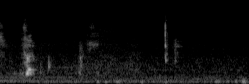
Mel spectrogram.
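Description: A man's sudden hiccup-like catch of breath, loud and short, about a quarter second in. A few fainter breath sounds follow, with a small sharp click near the end.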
